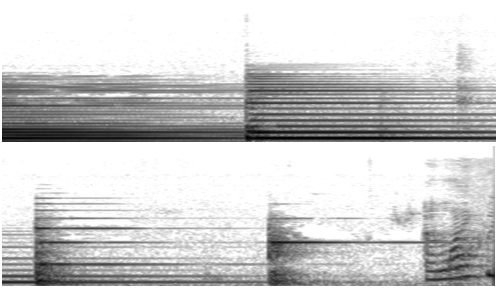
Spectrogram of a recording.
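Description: Piano playing E notes in octaves, little finger below and thumb an octave above, with the sustain pedal held; a few separate struck notes ring out and decay one after another, clear and unaccompanied.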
